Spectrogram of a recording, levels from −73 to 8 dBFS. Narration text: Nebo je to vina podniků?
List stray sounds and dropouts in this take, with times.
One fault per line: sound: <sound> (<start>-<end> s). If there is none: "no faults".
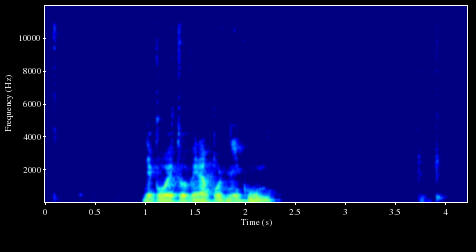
no faults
